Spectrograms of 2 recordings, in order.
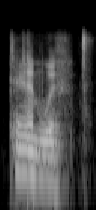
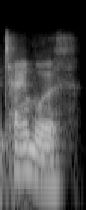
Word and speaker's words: Tamworth: Tenwith. It's not bad. It's actually Tamworth, right?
